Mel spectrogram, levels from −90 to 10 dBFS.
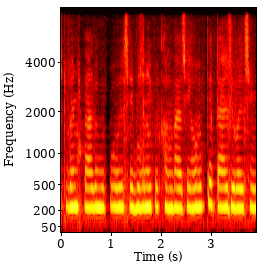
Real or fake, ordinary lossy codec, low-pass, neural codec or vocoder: fake; none; 7.2 kHz; codec, 16 kHz, 1 kbps, FunCodec, trained on LibriTTS, 50 frames a second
